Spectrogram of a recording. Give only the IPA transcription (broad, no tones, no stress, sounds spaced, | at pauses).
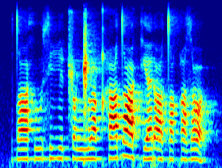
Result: dˤ aː x uː s iː ʈ͡ʂ ɔ ŋ͡ǁ ʊː qʰ i dˤ oː kʲ a ɾ oː tˤ u q ɛ zˤ ʊ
